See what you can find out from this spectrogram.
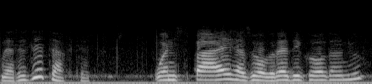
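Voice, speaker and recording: An actress playing a crafty, beautiful spy posing as an earnest peace campaigner, urgent and persuasive in old-time radio style. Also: female voice, medium pitch, normal speed, natural voice. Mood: pressing. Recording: tinny, noisy old radio recording.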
